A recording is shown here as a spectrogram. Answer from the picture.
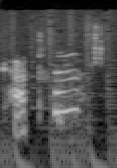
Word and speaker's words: Quatre: It's called Quatre. At least I'm assuming they're pronouncing it the French way.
